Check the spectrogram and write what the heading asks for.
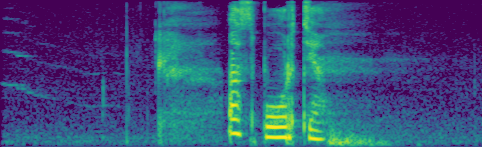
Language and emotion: Russian, sad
